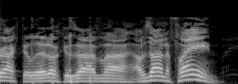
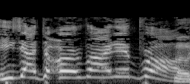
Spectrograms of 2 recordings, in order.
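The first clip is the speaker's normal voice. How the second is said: high Tracy Morgan voice; a high, loose Tracy Morgan; Tracy Morgan impression; 12 semitones higher, slower than usual. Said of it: "thank you, Tracy".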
